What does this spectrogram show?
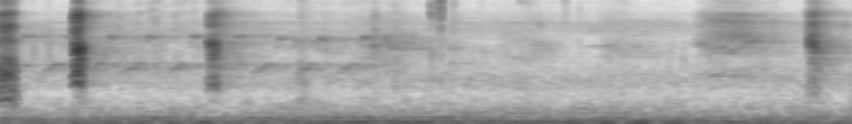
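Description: Wild birds calling, with a few short, sharp clicks or chips, the loudest about half a second in, over a faint steady low hum.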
